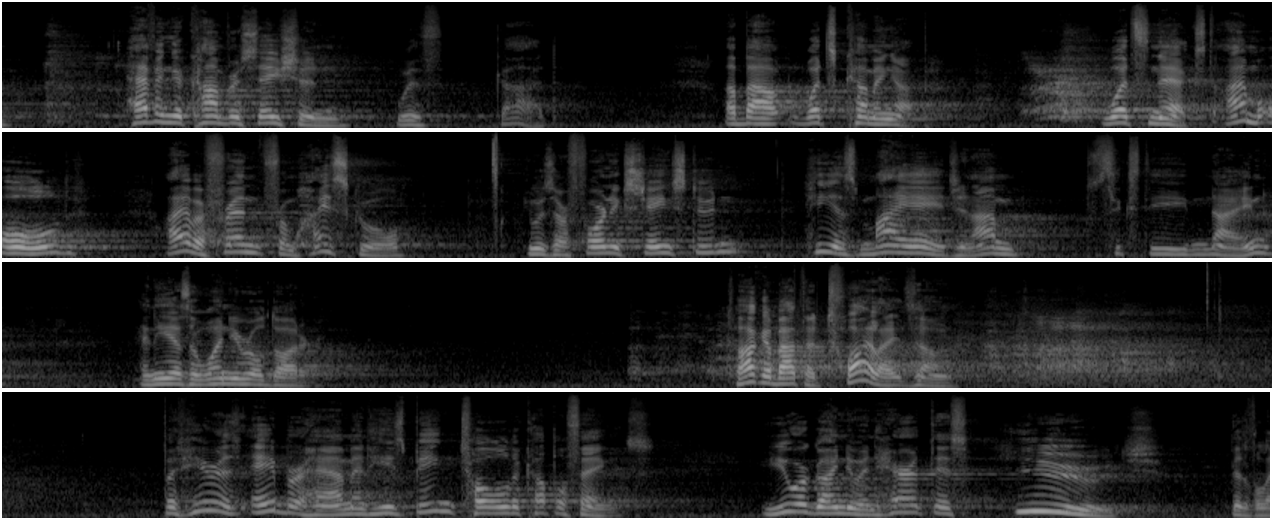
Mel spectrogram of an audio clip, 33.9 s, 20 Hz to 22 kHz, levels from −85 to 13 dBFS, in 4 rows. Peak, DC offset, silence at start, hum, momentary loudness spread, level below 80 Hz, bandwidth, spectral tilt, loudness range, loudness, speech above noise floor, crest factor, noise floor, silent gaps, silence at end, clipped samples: -14 dBFS; under 0.1%; 0 s; none; 20 LU; -74 dBFS; over 20 kHz; -4 dB/octave; 8 LU; -36 LUFS; 33 dB; 24 dB; -68 dBFS; none; 0 s; under 0.1%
